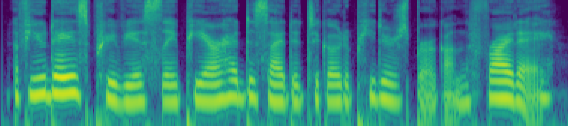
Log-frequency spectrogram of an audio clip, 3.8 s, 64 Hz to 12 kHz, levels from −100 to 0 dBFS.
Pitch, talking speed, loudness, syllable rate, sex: 195 Hz, 220 wpm, -18 LUFS, 6.2 syllables/s, female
